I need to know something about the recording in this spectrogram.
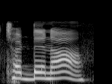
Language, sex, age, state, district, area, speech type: Punjabi, female, 18-30, Punjab, Tarn Taran, urban, read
